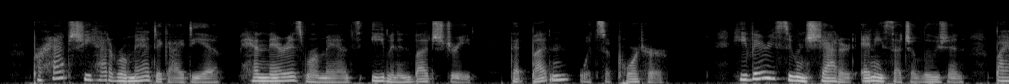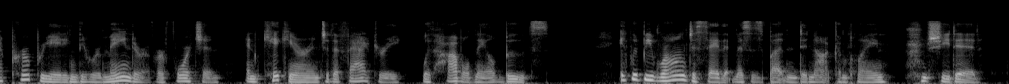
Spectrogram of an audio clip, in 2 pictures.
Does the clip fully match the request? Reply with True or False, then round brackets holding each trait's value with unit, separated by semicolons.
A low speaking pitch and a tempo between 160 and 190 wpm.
True (120 Hz; 165 wpm)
